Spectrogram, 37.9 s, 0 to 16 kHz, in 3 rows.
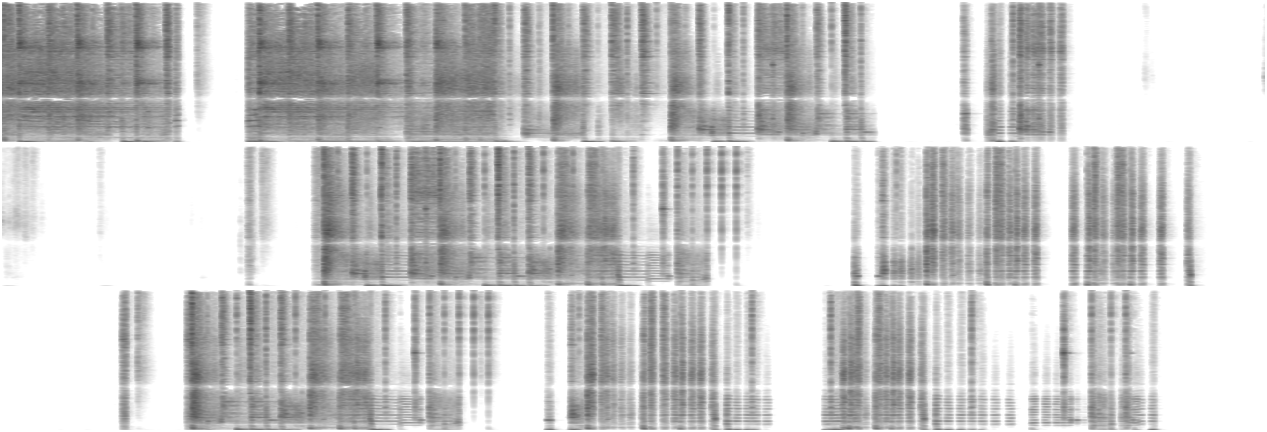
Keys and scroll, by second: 1.4 space, 2.0 space, 8.4 space, 11.5 g, 13.7 Delete, 15.3 space, 20.1 space, 26.7 space, 30.1 space.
